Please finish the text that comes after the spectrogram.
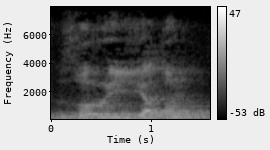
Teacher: را میں تھوڑا سا ارتعاش آتا ہے زبان کے اندر، لیکن زیادہ نہیں کرنا، ہلکا سا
